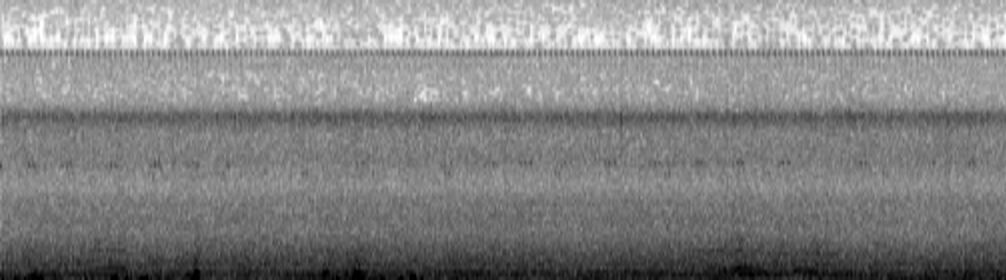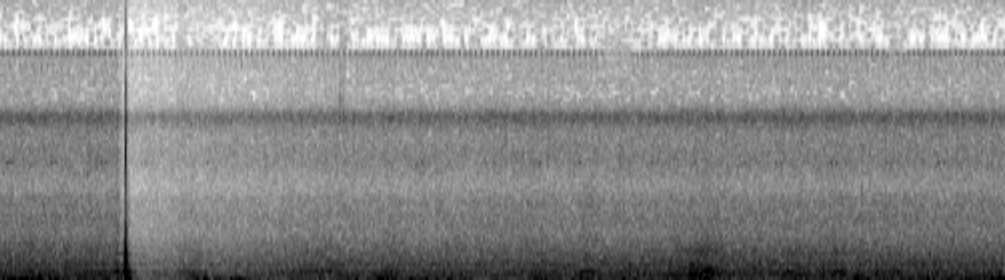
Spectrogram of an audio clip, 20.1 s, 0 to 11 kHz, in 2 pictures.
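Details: Steady low drone of honey bees at a hive entrance near Lyons, Nebraska, recorded during the August 2017 eclipse afternoon; continuous hum with brief passing buzzes and one sharp click midway.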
